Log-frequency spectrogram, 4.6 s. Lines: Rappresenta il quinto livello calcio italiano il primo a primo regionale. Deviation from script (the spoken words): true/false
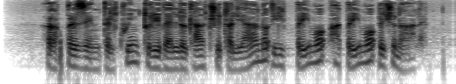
false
